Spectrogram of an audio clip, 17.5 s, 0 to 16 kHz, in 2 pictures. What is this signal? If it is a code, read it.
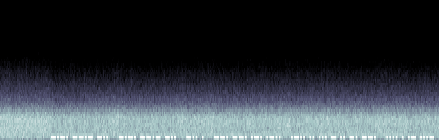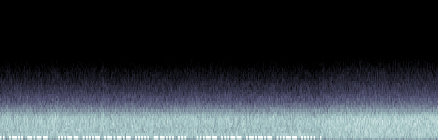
Morse code, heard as a keyed tone, machine-sent, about 39 wpm, 460 Hz, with radio static. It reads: CQD CQD DE GGRL LISTING HEAVILY 34.57S 33.35E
